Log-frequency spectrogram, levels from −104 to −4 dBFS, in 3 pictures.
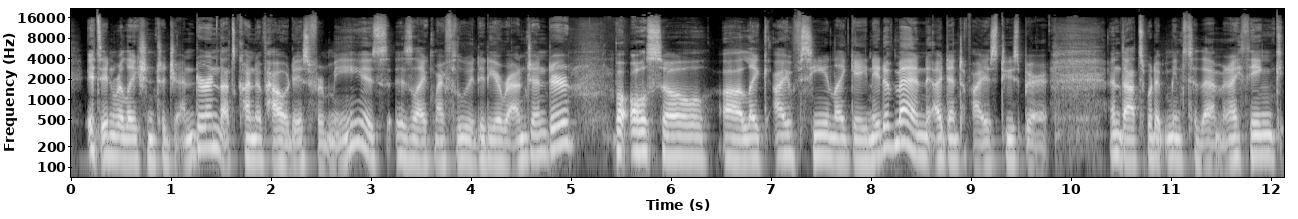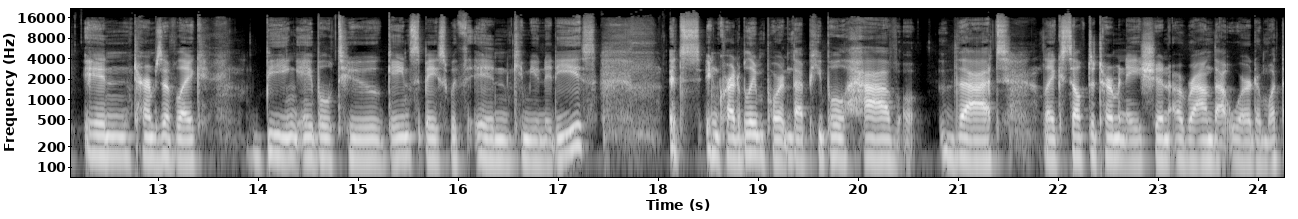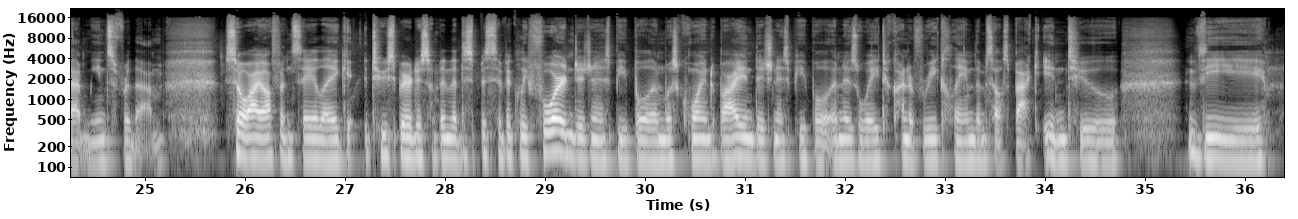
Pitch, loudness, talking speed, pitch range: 130 Hz, -19 LUFS, 175 wpm, 125-140 Hz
